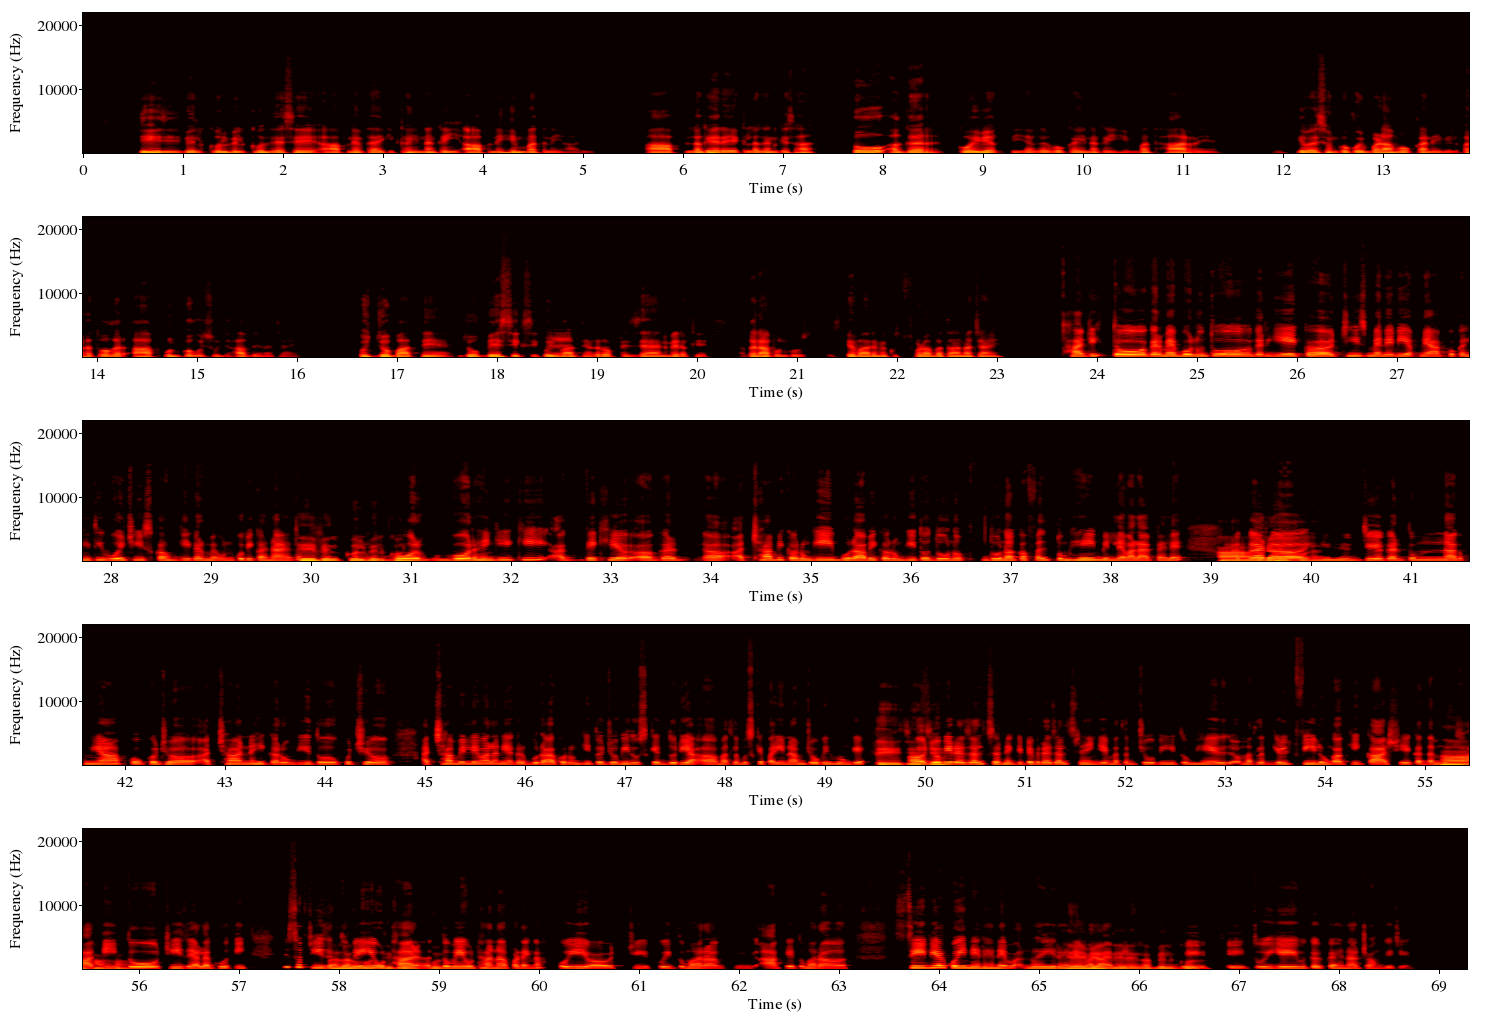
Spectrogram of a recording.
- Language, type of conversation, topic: Hindi, podcast, क्या कभी किसी छोटी-सी हिम्मत ने आपको कोई बड़ा मौका दिलाया है?
- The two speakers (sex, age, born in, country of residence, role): female, 25-29, India, India, guest; male, 20-24, India, India, host
- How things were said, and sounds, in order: in English: "बेसिक"; tapping; laughing while speaking: "ये"; in English: "रिजल्ट्स नेगेटिव रिजल्ट्स"; in English: "गिल्ट फ़ील"; in English: "सेवियर"; in English: "बिहेवियर"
